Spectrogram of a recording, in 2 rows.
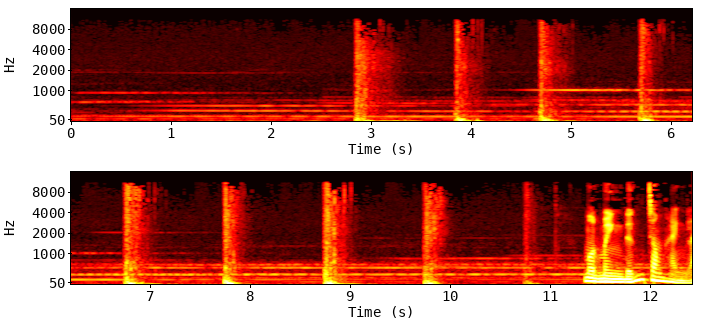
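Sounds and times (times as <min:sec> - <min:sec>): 
bone chopping thunks inside an apartment: 0:02.8 - 0:05.1, 0:05.7 - 0:06.0, 0:06.7 - 0:07.1, 0:07.7 - 0:08.0, 0:08.7 - 0:09.1, 0:09.7 - 0:10.0
speech: 0:11.4 - 0:12.4.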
